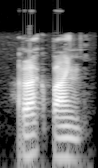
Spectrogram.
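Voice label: "ракпань", Komi, male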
